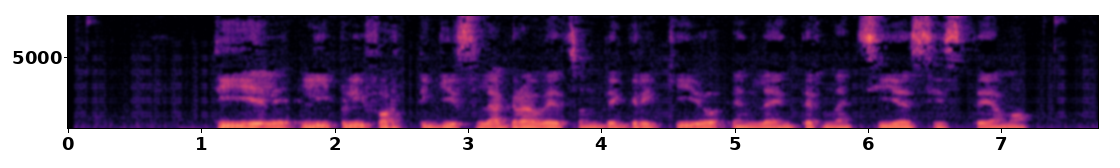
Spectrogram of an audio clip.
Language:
Esperanto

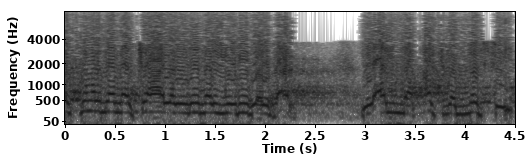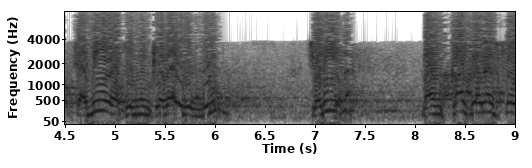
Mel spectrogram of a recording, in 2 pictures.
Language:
Arabic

